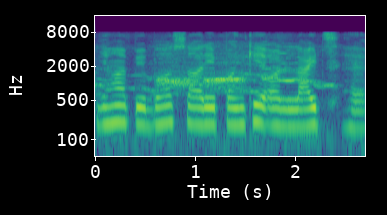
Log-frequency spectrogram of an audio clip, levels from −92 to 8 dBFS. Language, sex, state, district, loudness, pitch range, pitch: Hindi, female, Bihar, Katihar, -16 LUFS, 180-195 Hz, 185 Hz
